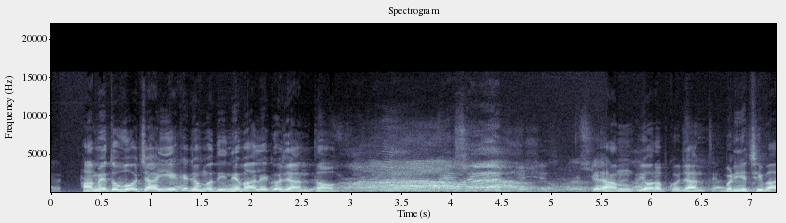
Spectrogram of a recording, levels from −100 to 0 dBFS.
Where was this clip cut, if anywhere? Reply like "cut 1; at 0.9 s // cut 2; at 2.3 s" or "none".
none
